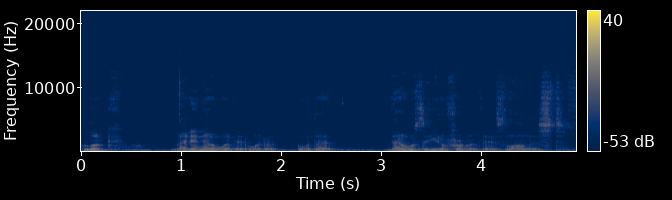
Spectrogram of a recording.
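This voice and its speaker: This man has a very deep, low pitch, a dark, mellow tone and vocal fry, with an American accent. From United States. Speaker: vlogger. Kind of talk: personal storytelling monologue. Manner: halting, many fillers and restarts; casual.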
